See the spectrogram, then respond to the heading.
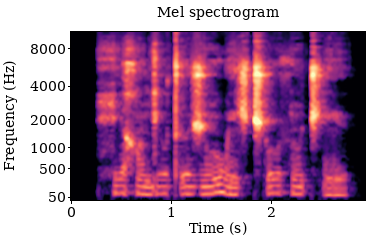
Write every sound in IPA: h i χ ũ ɡ i u̯ tʼ ɯ y̯ ʒ ũ w ẽ ʃ t͡ʃʼ u θ ũ t͡ʃʼ ẽ y̯

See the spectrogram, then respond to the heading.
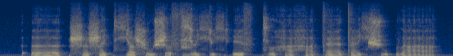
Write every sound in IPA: ʔ ɜ | ʂ æ ʂ a c ç a ʂ u ʃ ɤ s ʑ ɜ ç ɜ ç ʔ e s c ɤ h a h a t æ t æ ç ʃ u ʔ l a

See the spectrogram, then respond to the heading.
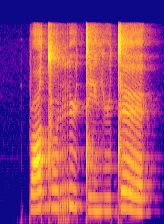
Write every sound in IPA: p ɑ˩˥ d u˧ r y˥˩ t i˩ j y˩ d ɛ˥˩

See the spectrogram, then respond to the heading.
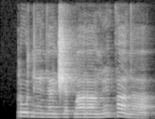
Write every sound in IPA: ɾ o˧ d ĩ˨ d ɛ̃˨ d͡ʒ ɛ˨ ɡ͡b ã˨ ɾ ã˨ ɡ ũ˨˦ k ã˦˨ d ã˨

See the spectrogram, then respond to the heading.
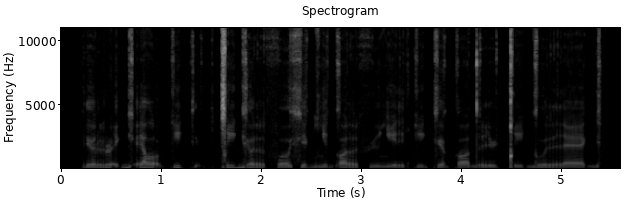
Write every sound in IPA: ɾʲ o˨ r ɭ ḛ˦ ɡ ḛ˦ i̯ lˠ ṵ˦ k i˦˨ k ɾʲ ṵ˨ k ǀ i˦ ɡʲ o˦ r f o˨ xʲ œ˦ ɡ ʎ ə˦˨ ɡ ɔ˦ r f y˨ ʎ i˨ r k i˨ kʲ ɔ˦ k ɔ˨˦ d r y˨ ǃ i˨ ɡ u˦ r ɛ˨˦ ɡ

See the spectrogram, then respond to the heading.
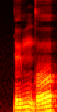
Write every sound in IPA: ɾ ʉ˩˧ m ŋ ɡ o˩˥

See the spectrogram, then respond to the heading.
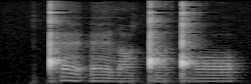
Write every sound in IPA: ǃʰ ɛ ʔ ɛ l ɑ ŋ͡ǃ ɑ ɡ͡ǃ ɔ

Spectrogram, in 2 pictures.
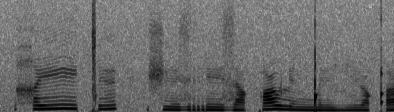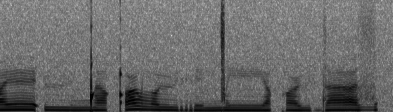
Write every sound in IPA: χ eː ǀ ɪ | ʃ ɪː z r e z a q o l ɪ ŋ͡ǃ ɪː ʎ ɪː u̯ qʼ ɛː ʔ ʉː y̯ ŋ͡ǃ a qʼ u lˠ ʉː r e ŋ͡ǀ eː q ʉː d a z

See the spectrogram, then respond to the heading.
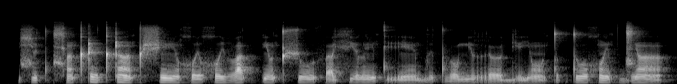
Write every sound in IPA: ɕ ʉ t t͡ɕʰ ɐ̃ t ʈ ɨ t ʈ ɐ̃ t ʃ ĩ χʷ i χʷ i β a t pʲ õ t ʃ u θ ɐ fʲ ɨ l ĩ t rʲ ẽ b ɨ t ð o mʲ u r ɵ bʲ e j õ t | t u χʷ ĩ t d͡ʑ ɐ̃

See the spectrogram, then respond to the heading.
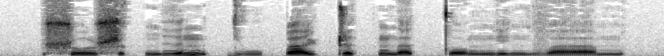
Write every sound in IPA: ʂ o˧ ʂ ə˨˩ k̚ ŋ ɨ˧˥ ə̯ n ə˨˩ k̚ j u˨˩ ɓ a˧ j ʈ ə˦˥ k̚ n a˨˩ t̚ t̪ ɔ˨˩ ŋ e˨˩ ŋ v a˨˩˨ m

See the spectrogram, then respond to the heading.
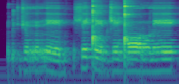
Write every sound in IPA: ɗ ʏ t͡ʃ d͡ʒ ø r ø r eː b | ʃ e ǃ eː b d͡ʒ eː ŋ͡ǃ ɔː ɾ oː l eː

